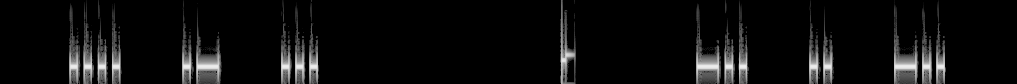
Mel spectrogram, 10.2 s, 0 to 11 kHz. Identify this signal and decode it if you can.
Morse code, heard as a keyed tone, about 17 wpm, spaced as for 10 wpm, 690 Hz. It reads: HAS DID
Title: 3x Character Spacing - Top 100 Words - 17wpm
